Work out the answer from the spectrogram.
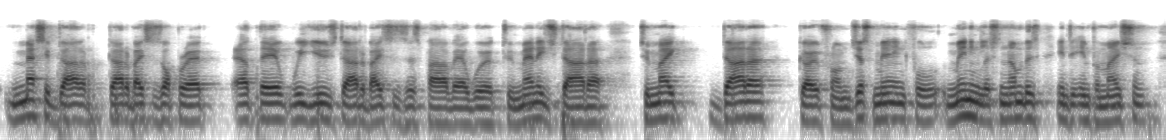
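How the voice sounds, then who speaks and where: A man's voice: medium pitch, darkish tone. Hesitant Australian man teacher. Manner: halting, many ums and uhs. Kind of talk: recorded subject talk to students.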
